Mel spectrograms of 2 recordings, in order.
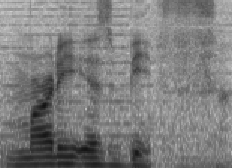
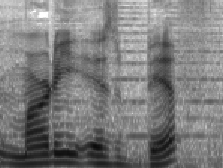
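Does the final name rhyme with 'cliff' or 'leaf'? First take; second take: leaf; cliff. First: The last word has a long 'ee' vowel. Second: The last word has a short 'i' vowel.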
